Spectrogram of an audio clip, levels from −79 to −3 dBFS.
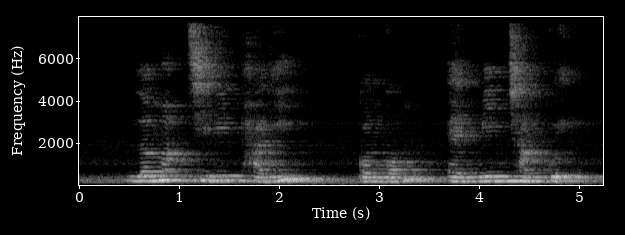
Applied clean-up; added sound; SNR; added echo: none; none; none; reverberation time 1.2 s.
